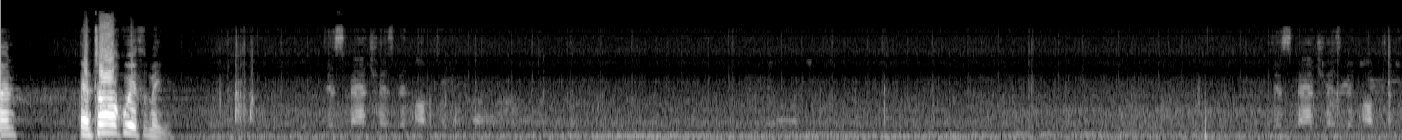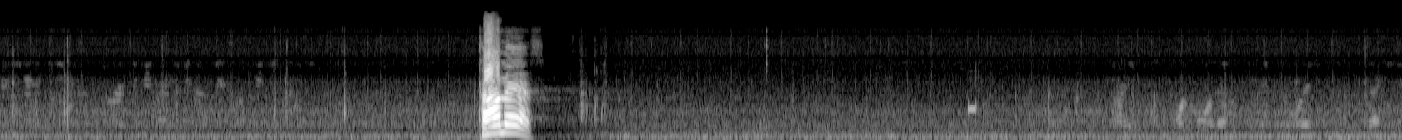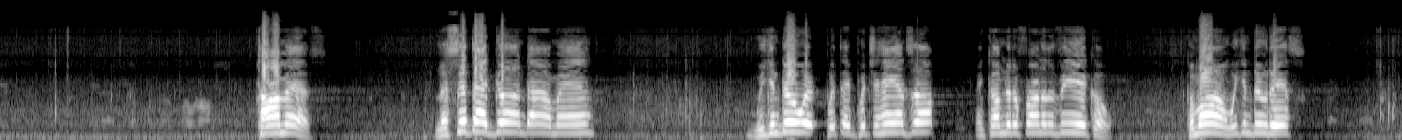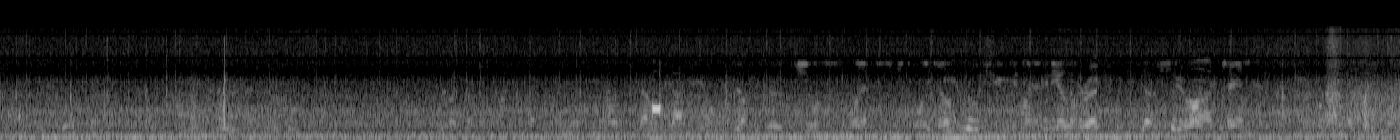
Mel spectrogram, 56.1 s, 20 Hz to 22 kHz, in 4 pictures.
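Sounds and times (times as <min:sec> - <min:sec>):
low steady hum: 0:00.0 - 0:56.0.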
